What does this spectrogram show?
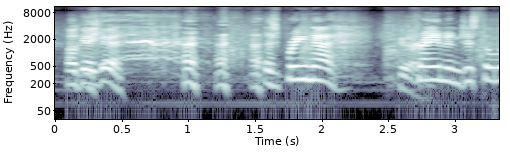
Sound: Eugene laughing

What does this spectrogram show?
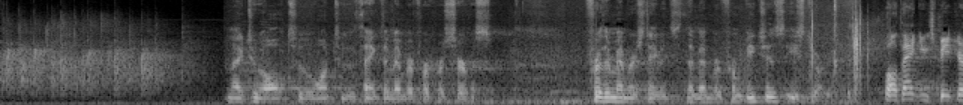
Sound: some Applause

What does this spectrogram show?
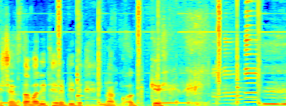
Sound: scared

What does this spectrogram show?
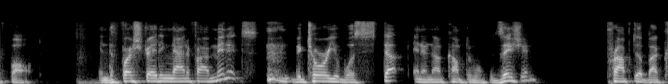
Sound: cough

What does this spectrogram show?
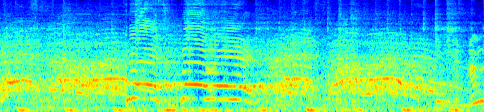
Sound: crowd

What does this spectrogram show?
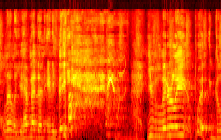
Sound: laughter

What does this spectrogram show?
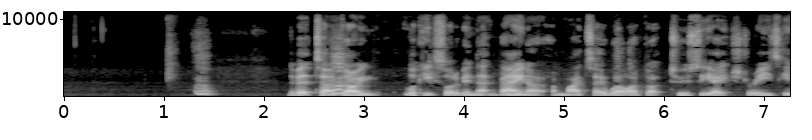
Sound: cat coughing up hairball

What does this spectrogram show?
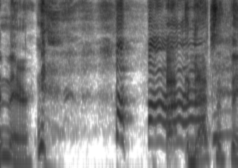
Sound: laughing

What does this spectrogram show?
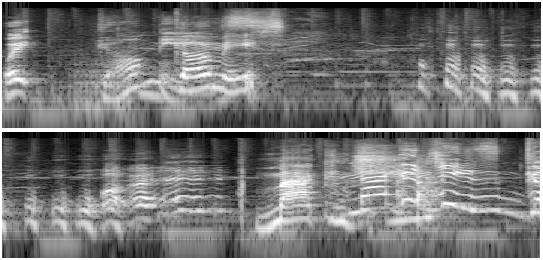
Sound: laughs

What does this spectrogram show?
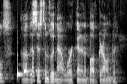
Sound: electronic chime

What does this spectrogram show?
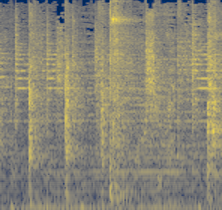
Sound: slam

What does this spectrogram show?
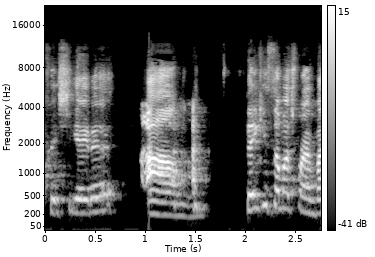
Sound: laughs

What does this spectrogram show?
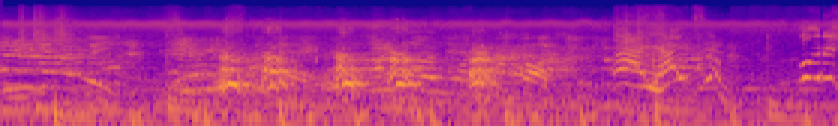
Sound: sputters; dog barks

